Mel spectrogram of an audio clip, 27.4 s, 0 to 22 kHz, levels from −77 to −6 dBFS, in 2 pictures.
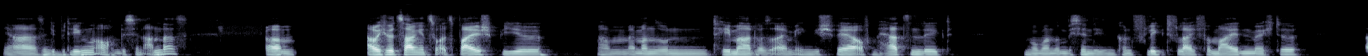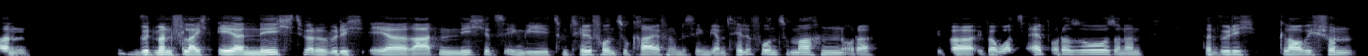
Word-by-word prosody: ja, 110 -1 -2
sind 110 0 -7
die 110 - -7
Bedingungen 115 +6 -2
auch 125 - -3
'n 110 - -12
bisschen 115 0 -7
anders. 165 +5 -4 0.7
Ähm, 115 +1 +2 0.7
aber 115 +1 +7
ich 120 - -4
würde 130 -1 +5
sagen, 130 0 +8
jetzt 120 - -4
so - - -6
als 110 - -5
Beispiel, 115 -1 +2 0.5
ähm, 115 0 -9
wenn 115 - -6
man 110 +1 -2
so 110 - -4
'n 110 0 -6
Thema 115 0 0
hat, 110 - -1
was 110 0 -7
einem 110 +2 -3
irgendwie 115 0 -9
schwer 115 0 +2
aufm 115 - -10
Herzen 115 +3 -1
liegt, 115 0 -4 0.7
wo 105 -3 -7
man 110 0 -4
so 110 - -5
'n 110 - -6
bisschen 110 +2 -5
diesen 105 0 -8
Konflikt 110 +4 -5
vielleicht 110 -2 -2
vermeiden 110 +1 -1
möchte, 115 +1 -5 0.6
dann 110 -2 +1 0.9
würde 135 -8 0
man 135 -1 +7
vielleicht 120 -1 +4
eher 130 -2 +9
nicht 130 +5 +3
oder 120 -4 +2
würde 120 0 +2
ich 120 - -5
eher 120 -2 +4
raten, 120 +1 +3
nicht 130 +1 -3
jetzt 130 - -6
irgendwie 110 -4 -4
zum 115 - -13
Telefon 130 +3 +1
zu - - -8
greifen 125 +2 +1
und 125 - -9
das 110 -1 -16
irgendwie 120 -3 -6
am 110 - -5
Telefon 145 +2 -2
zu 140 -1 -13
machen 135 -1 0
oder 115 -2 -4 0.6
über 115 -1 +3
über 120 - -1
WhatsApp 130 +6 -2
oder 145 -1 -2
so, 145 +2 +1
sondern 120 -2 -5 0.6
dann 120 -3 -4
würde 125 +1 +2
ich, 125 +1 -7 0.2
glaube 125 +1 +3
ich, 130 - -9
schon 135 0 -2
120 Hz, 175 wpm, -21 LUFS, 115-130 Hz, 0.9 s, eher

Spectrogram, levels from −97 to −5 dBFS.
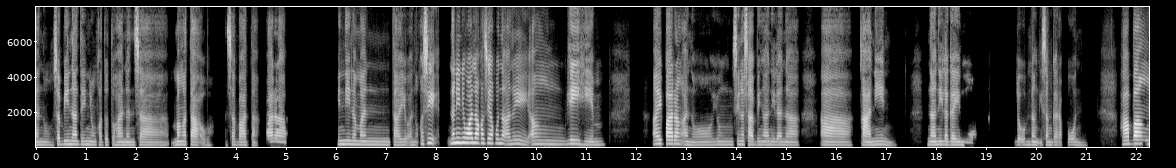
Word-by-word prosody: ano 160 -1 -8
sabihin 190 +3 0
natin 180 -1 -2
yung 165 - -8
katotohanan 160 -1 -5
sa 155 0 +5 0.6
mga 170 +1 -1
tao, 150 -3 -1 0.3
sa 160 +2 +3
bata 155 -2 -4
para 170 -1 0 1.0
hindi 195 0 -3
naman 180 -2 -2 0.5
tayo 160 0 -3
ano, 155 +1 -11
kasi, 240 +4 +7 0.2
naniniwala 270 0 +6
kasi 255 -1 +5
ako 245 0 -4
na 230 -5 +1
ano, 215 - -5
eh, 200 -5 -2
ang 200 +1 -2 0.5
lihim 175 -6 +1 1.0
ay 215 +2 +4
parang 215 -1 +7
ano 155 -1 -7
yung 170 0 -11
sinasabi 175 -1 +3
nga 170 - -3
nila 165 -1 -5
na, 155 -1 -3 0.6
ah, 155 -3 -1 0.2
kanin 165 -2 +1 0.7
na 165 0 +2
nilagay 170 -1 -1
mo 150 -1 -12 0.8
loob 165 -1 -7
ng 160 -1 -4
isang 160 +1 +1
garapon. 150 -1 -9 0.7
Habang 220 +2 +7
170 Hz, 115 wpm, -22 LUFS, 160-190 Hz, 1.0 s, kasi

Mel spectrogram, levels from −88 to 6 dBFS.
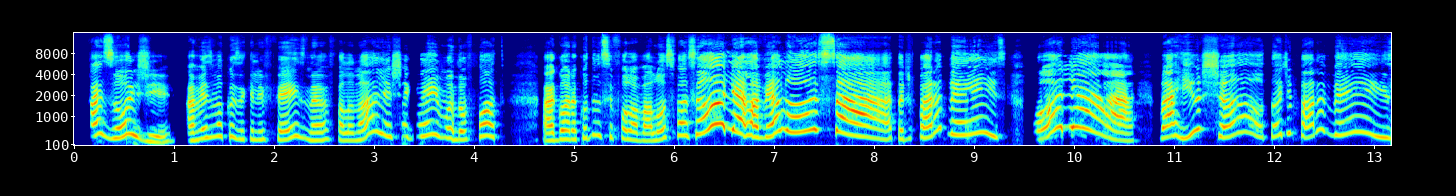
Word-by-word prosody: faz 390 -4 +1
hoje 225 - -2
a 240 +1 0
mesma 335 +7 -5
coisa 350 -6 -8
que 275 - -12
ele 265 0 -10
fez, 280 +6 -3
né, 245 +2 -4
falando: 245 0 -7
"Olha, 470 -6 -2
cheguei", 375 +4 -5
mandou 290 -6 -5
foto. 380 +5 -2 0.4
Agora 275 +4 +1
quando 320 +7 -11
você 365 -3 -8
for 295 -4 -6
lavar 240 -4 -2
louça 275 - -4
faz 405 0 -1
assim: - - 0
"Olha, 380 -9 +8
lavei 345 +2 +4
a - - +5
louça, 360 - +4
tô 285 - -3
de 295 +1 -16
parabéns. 415 +5 -3 0.3
Olha, 300 -5 +1 0.2
varri 345 +1 +2
o 300 - 0
chão, 390 +4 -3
tô 365 +3 -7
de 475 +1 -9
parabéns". 425 -6 -5
340 Hz, 165 wpm, -19 LUFS, 280-395 Hz, 0.4 s, Olha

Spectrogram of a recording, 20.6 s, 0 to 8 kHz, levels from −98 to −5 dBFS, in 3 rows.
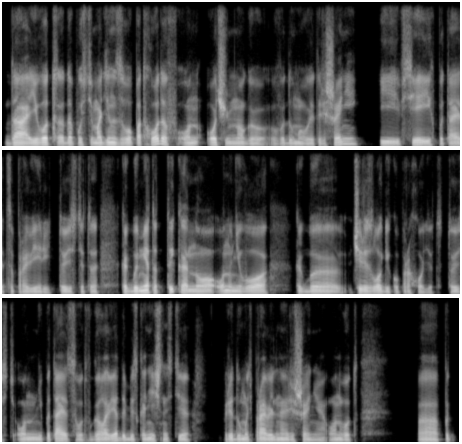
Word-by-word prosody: Да, 95 +1 +6
и 100 +2 +4
вот, 115 -2 +5
э, 100 -1 +2
допустим, 100 0 -1
один 110 +2 +4
из 100 - -2
его 100 +1 +2
подходов: 120 +6 +3
он 100 -3 -1
очень 110 -5 +3
много 85 -2 -2
выдумывает 80 +1 -4
решений 140 +5 -1 0.3
и 90 -3 +1
все 105 -2 +2
их 100 - -5
пытается 85 -1 -2
проверить. 80 -5 -3
То - - -3
есть 80 -2 -3
это 80 -1 -5 0.3
как 90 -1 0
бы 95 0 +5
метод 115 +5 +4
тыка, 140 -7 +3
но 90 0 +3
он 100 +3 +1
у - - +2
него 95 0 +2 0.4
как 85 -1 -4
бы 85 -6 0
через 95 -3 +2
логику 95 -5 -1
проходит. - - -8
То - - -6
есть 80 0 -5
он 90 -2 -1
не 90 - -2
пытается 100 -2 0
вот 80 - -5
в - - -16
голове 85 +6 +1
до 100 -7 -2
бесконечности 85 0 -3 0.5
придумать 90 +1 -1
правильное 80 -4 +1
решение. 80 -3 -3
Он 80 +1 -3
вот, 80 0 -5 0.9
э, 85 -1 0
п - - -3
90 Hz, 150 wpm, -26 LUFS, 85-100 Hz, 0.9 s, Да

